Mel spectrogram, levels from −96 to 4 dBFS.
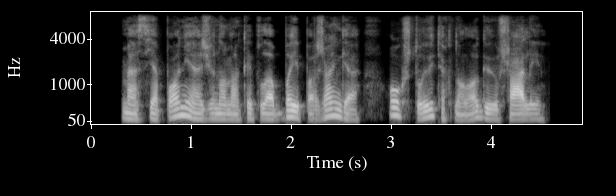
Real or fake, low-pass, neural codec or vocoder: fake; 7.2 kHz; codec, 16 kHz, 4 kbps, X-Codec, WavLM features, trained on Multilingual LibriSpeech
